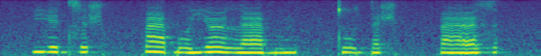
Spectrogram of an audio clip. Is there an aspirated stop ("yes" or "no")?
no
